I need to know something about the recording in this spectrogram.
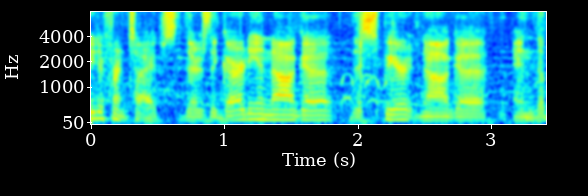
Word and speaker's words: naga: is the naga oh some people might call it a nega yep i call it a naga cause i'm pretty sure that's how you pronounce it and that might even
